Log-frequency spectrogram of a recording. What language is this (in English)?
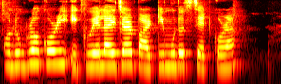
Assamese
